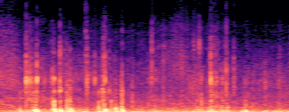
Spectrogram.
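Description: Wind rumbling on the microphone of a handheld camera over street noise, with irregular clicks and knocks as the camera is handled and turned around.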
